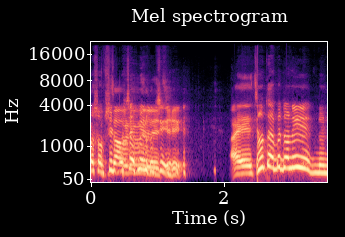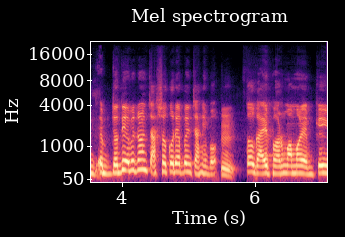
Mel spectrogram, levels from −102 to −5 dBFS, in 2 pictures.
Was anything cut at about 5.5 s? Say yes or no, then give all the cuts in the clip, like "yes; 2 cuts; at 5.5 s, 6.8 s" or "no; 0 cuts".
no; 1 cut; at 2.5 s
